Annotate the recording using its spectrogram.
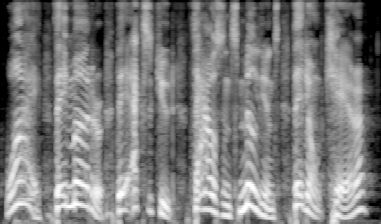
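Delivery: very high, agitated accusations; shrill. A narrator's reading. Ruth condemning the regime to Reginald, shrill. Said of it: "her voice shrill".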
